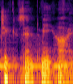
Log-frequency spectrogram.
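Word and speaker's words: Csikszentmihalyi: difficult pronunciation my god let's listen sent me high me chick sent me high chick sent me high okay this guy say the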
